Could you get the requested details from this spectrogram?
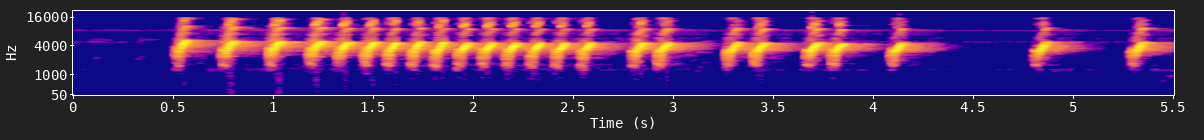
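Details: Red-eyed bulbul kept as a decoy bird, calling at wild birds: a fast series of sharp, clipped chip notes, roughly two to four per second, that break into spaced single notes toward the end. No other sounds.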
